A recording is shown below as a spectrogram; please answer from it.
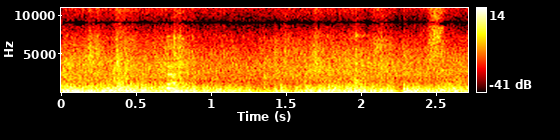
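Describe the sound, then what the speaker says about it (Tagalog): Strong typhoon wind at landfall buffets the microphone in loud, continuous gusts with rushing, surging noise and a brief dip near the end, with no voices. "sobrang lakas po ng hangin"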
